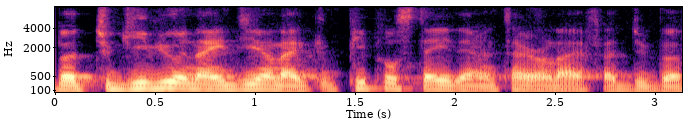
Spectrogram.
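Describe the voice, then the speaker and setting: A man's medium-pitched voice with a dark, mellow tone against a quiet background. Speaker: wine company employee. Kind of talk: interview. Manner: loud; halting.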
